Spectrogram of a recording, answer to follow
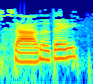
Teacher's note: T 夹在两个元音之间呢，会浊化，会变成 T 跟 D 之间的这个浊音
